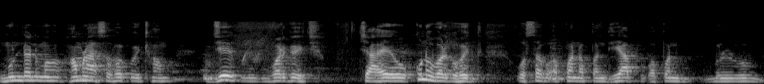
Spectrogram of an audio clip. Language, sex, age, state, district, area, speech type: Maithili, male, 30-45, Bihar, Darbhanga, rural, spontaneous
